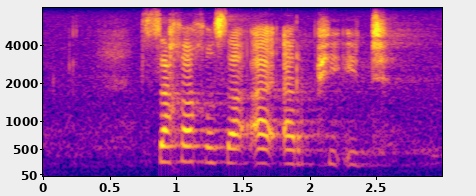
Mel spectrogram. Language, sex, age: Tswana, female, 21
